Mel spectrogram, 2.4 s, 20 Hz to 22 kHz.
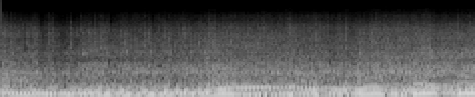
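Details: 2016 Polaris Indy 600 SP two-stroke snowmobile after replacing a plugged fuel filter and Ultimax belt: drone rises and falls cleanly with throttle under load, no stumbling, misfire or bogging; running healthy.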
